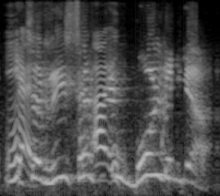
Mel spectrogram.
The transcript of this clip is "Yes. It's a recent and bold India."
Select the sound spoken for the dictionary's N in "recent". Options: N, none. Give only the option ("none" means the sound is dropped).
none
